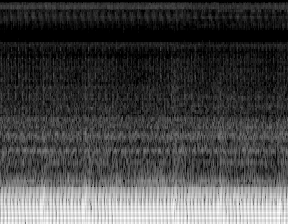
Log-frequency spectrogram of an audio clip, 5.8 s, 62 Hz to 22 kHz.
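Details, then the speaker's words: 1975 Porsche 914 1.8L on a newly fitted replacement fuel pump: a lumpy, barely running idle. Fuel is only dribbling out, so the pump delivery is completely inadequate and the engine is starved of fuel. "yeah can see it's just barely dribbling out of there it's completely inadequate"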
